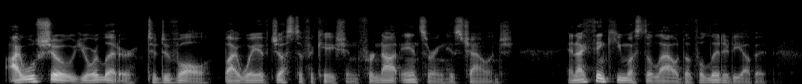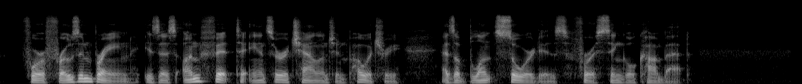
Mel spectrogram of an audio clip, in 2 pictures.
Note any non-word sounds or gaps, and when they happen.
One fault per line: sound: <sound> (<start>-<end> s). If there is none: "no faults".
no faults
